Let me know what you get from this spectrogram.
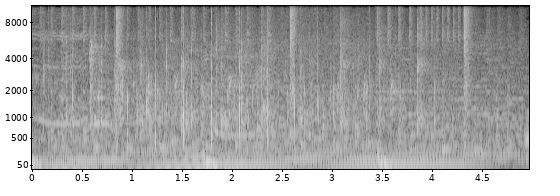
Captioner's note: loud applause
